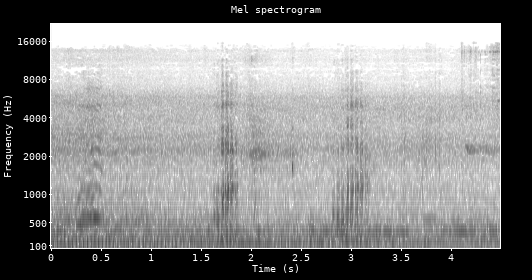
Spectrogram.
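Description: Long-tailed macaques giving short calls: a brief wavering call near the start, then two sharper calls about a second apart, over a steady low hum.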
